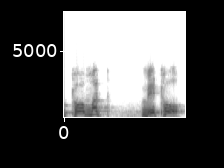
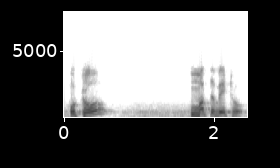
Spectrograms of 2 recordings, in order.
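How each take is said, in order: First: There is no pause after the first word. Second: There is a pause after the first word.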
